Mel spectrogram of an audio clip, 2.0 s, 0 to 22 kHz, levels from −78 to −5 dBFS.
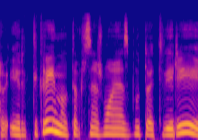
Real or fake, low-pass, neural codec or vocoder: fake; 14.4 kHz; codec, 44.1 kHz, 7.8 kbps, Pupu-Codec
